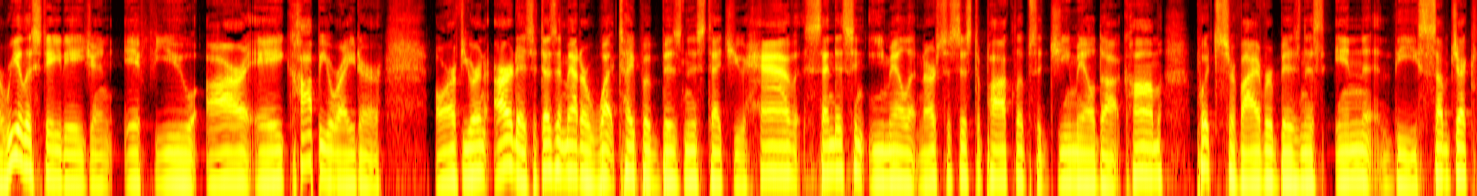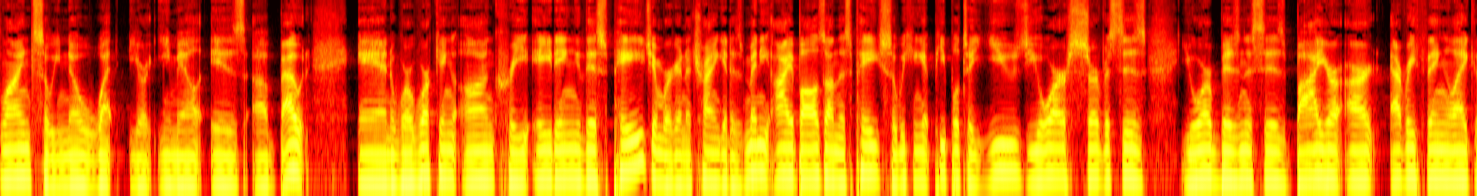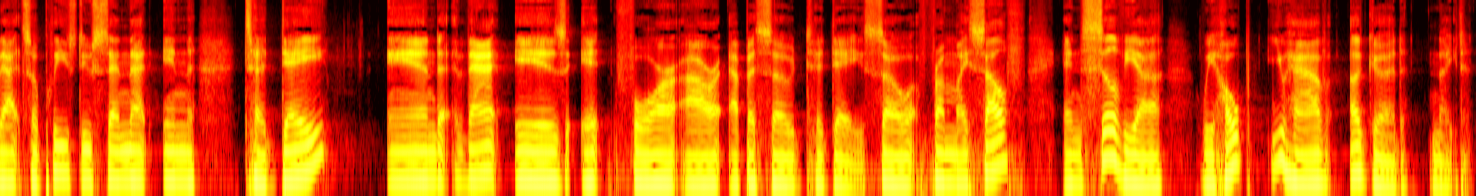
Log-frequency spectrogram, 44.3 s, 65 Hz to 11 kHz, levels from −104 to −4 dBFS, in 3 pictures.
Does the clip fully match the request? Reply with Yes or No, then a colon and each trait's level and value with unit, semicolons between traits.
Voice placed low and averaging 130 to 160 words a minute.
Yes: low, 105 Hz; average, 150 wpm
